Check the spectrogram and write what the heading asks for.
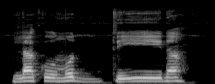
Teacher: Pronounce Dal with emphasis because Dal is a qalqala letter and it is mushaddad in this word.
